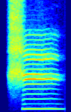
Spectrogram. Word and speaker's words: shi: she this syllable is pronounced as a whole don't try to spell it she she she she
